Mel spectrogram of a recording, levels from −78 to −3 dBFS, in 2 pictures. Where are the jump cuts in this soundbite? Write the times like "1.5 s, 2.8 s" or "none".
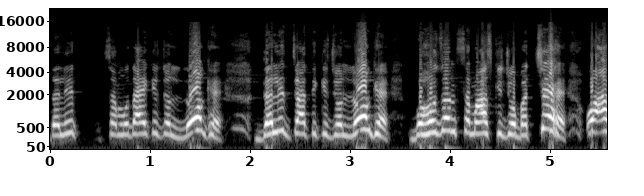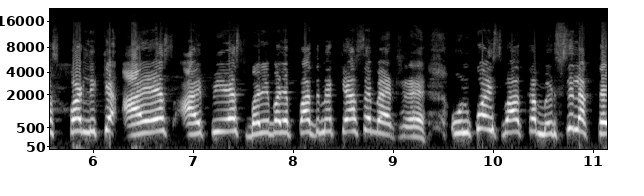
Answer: none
